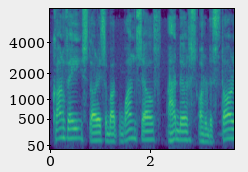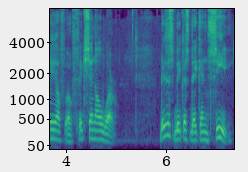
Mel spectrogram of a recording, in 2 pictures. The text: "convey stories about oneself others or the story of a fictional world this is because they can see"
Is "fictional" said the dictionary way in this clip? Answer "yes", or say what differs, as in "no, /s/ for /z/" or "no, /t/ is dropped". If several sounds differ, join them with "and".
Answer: yes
